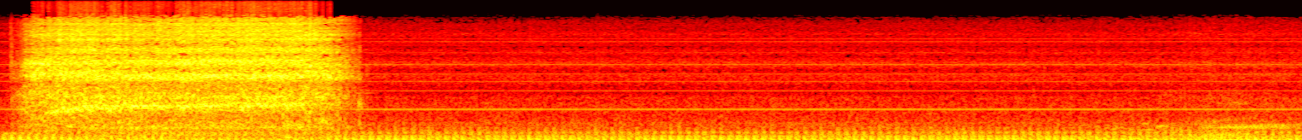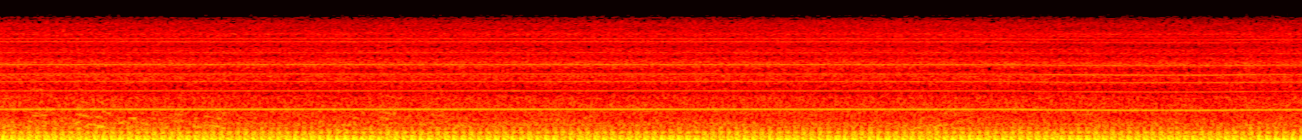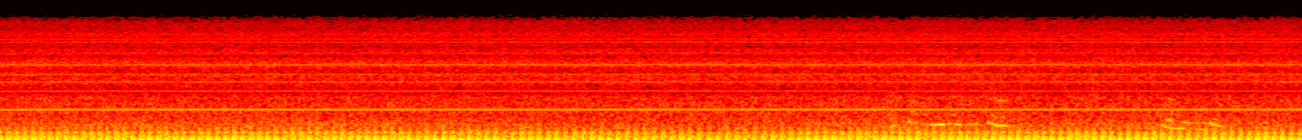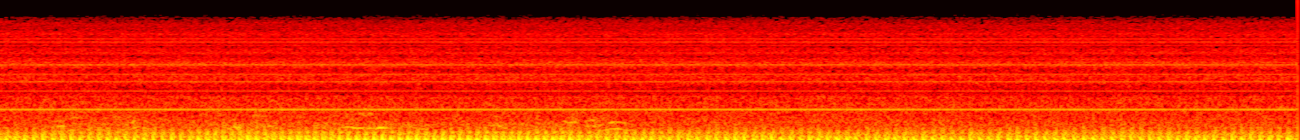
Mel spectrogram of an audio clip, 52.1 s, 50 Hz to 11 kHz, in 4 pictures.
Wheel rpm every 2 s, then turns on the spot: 160, 140, 0, 0, 0, 0, 0, 0, 0, 0, 0, 0, 0, 0, 0, 0, 0, 0, 0, 0, 0, 0, 0, 0, 0, 0.
none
